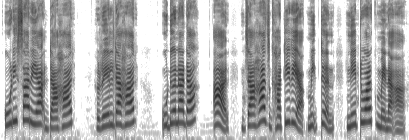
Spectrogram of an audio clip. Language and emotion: Santali, neutral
